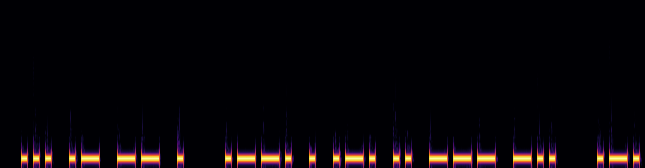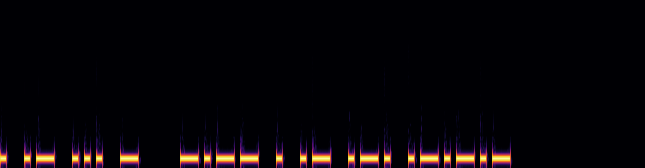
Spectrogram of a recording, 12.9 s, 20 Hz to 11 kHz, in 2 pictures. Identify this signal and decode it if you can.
Morse code, heard as a keyed tone, about 21 wpm, 700 Hz. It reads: SAME PERIOD LAST YEAR.
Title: Sentences with 7-Word Phrases - 20wpm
